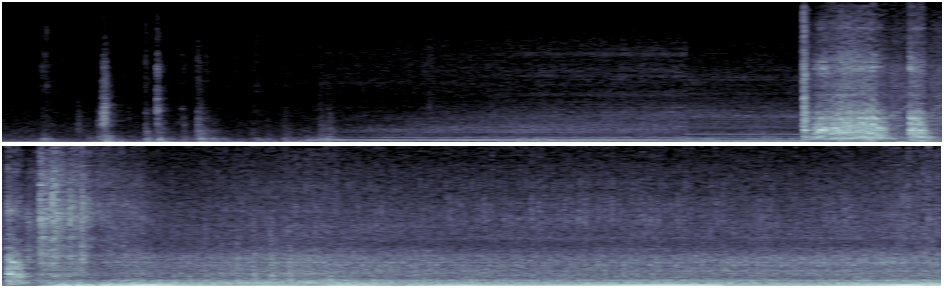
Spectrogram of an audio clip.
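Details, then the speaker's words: Honda Prelude FWD drift car, sat abandoned, first start after a new timing belt (original since new) and new fuel filter. Cranking catches at about four seconds into a steady, even run with no flapping or ticking from the belt. It runs happily, with no fuel leak. "so car sounds like it's running happily"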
